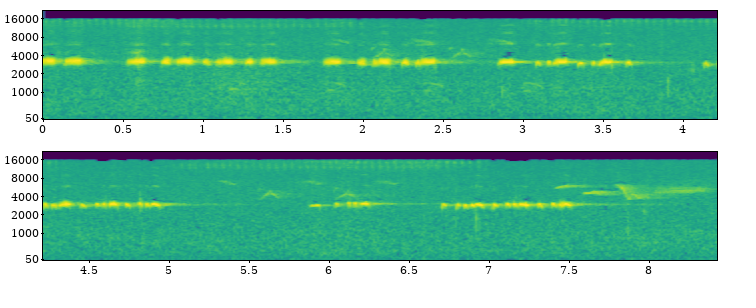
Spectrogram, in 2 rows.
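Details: Song of a male Narcissus flycatcher, Hokkaido, July 2014: quick clusters of bright whistled notes in short bursts, separated by brief gaps, with a faint higher call near the end.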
